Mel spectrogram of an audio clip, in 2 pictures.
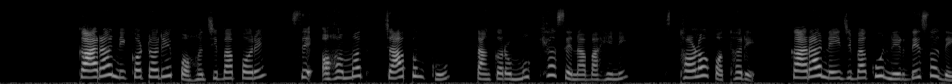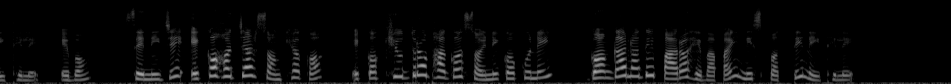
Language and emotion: Odia, neutral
